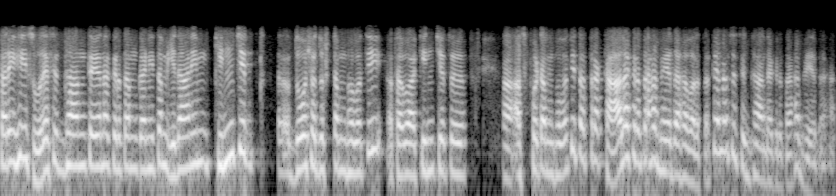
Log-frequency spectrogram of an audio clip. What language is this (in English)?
Sanskrit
